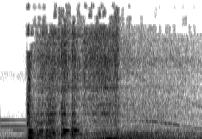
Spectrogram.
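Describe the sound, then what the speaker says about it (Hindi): A car engine cranks with a few rough, uneven turns and then trails off into a low rumble without catching. Heard up close and alone, with a faint tonal background underneath. "गाड़ी स्टार्ट नहीं हो रही है"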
